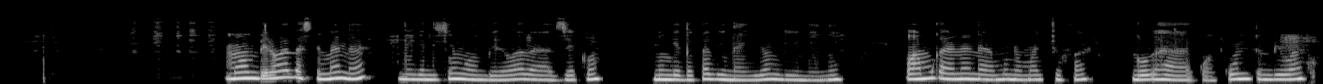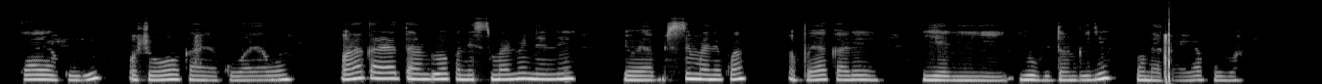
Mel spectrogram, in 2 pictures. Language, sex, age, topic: Oshiwambo, male, 25-35, finance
